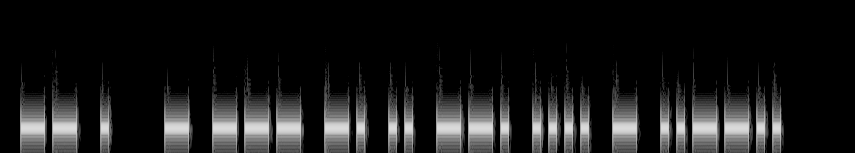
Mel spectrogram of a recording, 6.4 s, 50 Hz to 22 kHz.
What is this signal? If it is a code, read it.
Morse code, heard as a keyed tone, about 21 wpm, 700 Hz. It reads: ME TONIGHT?
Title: Sentences from Top 1600 Words 20wpm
